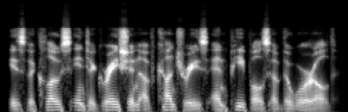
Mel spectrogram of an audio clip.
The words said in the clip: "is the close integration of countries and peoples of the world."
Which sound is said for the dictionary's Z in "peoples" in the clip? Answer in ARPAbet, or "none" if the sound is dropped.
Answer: Z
